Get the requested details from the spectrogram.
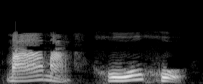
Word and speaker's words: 马马虎虎: 马马虎虎，我们是念成呼呼吗？不是，它是马马虎虎，那个字就是老虎的虎。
